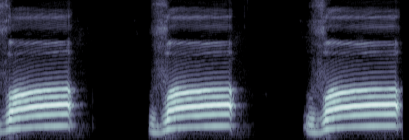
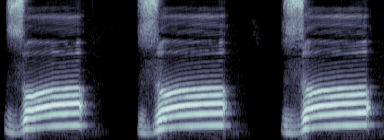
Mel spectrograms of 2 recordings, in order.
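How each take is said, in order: First: The letter sounds thick with no whistling hiss. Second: The letter sounds with a whistling hiss. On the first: The speaker calls it right. "पुर यानी मोटा" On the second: The speaker calls it wrong. "सीटी की आवाज के साथ"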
